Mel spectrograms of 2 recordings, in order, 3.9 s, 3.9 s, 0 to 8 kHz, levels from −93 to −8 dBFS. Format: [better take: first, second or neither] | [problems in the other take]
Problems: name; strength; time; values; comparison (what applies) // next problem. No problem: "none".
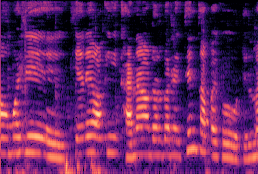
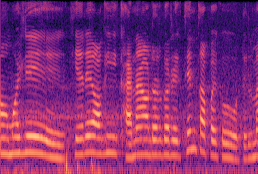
second | noise reduction (classical method WPE with log-MMSE)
